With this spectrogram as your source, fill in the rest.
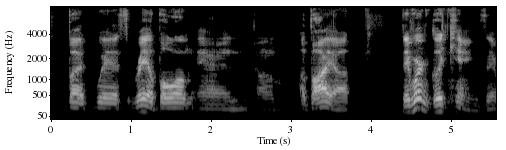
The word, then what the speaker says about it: Abijah: pronouns his name is hibaijo but i think it's actually pronounced abaya uh the j is actually no that's because a lot of these names you know the j is like a y sound but anyway abaya was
